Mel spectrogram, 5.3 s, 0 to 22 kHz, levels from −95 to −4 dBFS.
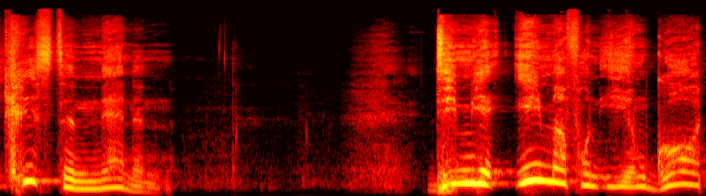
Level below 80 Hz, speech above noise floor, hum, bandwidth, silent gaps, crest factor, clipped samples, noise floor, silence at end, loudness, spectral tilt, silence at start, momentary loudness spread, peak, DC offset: -74 dBFS; 44 dB; none; 18 kHz; none; 22 dB; under 0.1%; -73 dBFS; 0.05 s; -28 LUFS; -3 dB/octave; 0 s; 12 LU; -8 dBFS; under 0.1%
